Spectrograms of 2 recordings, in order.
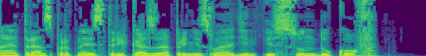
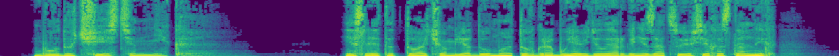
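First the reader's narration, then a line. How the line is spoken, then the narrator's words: Sighing. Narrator (Russian): Моралес вздохнул и сказал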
